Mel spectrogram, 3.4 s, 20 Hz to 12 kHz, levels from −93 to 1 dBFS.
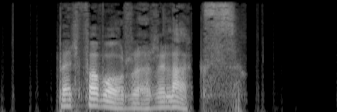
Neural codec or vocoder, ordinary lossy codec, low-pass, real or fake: vocoder, 48 kHz, 128 mel bands, Vocos; MP3, 96 kbps; 10.8 kHz; fake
